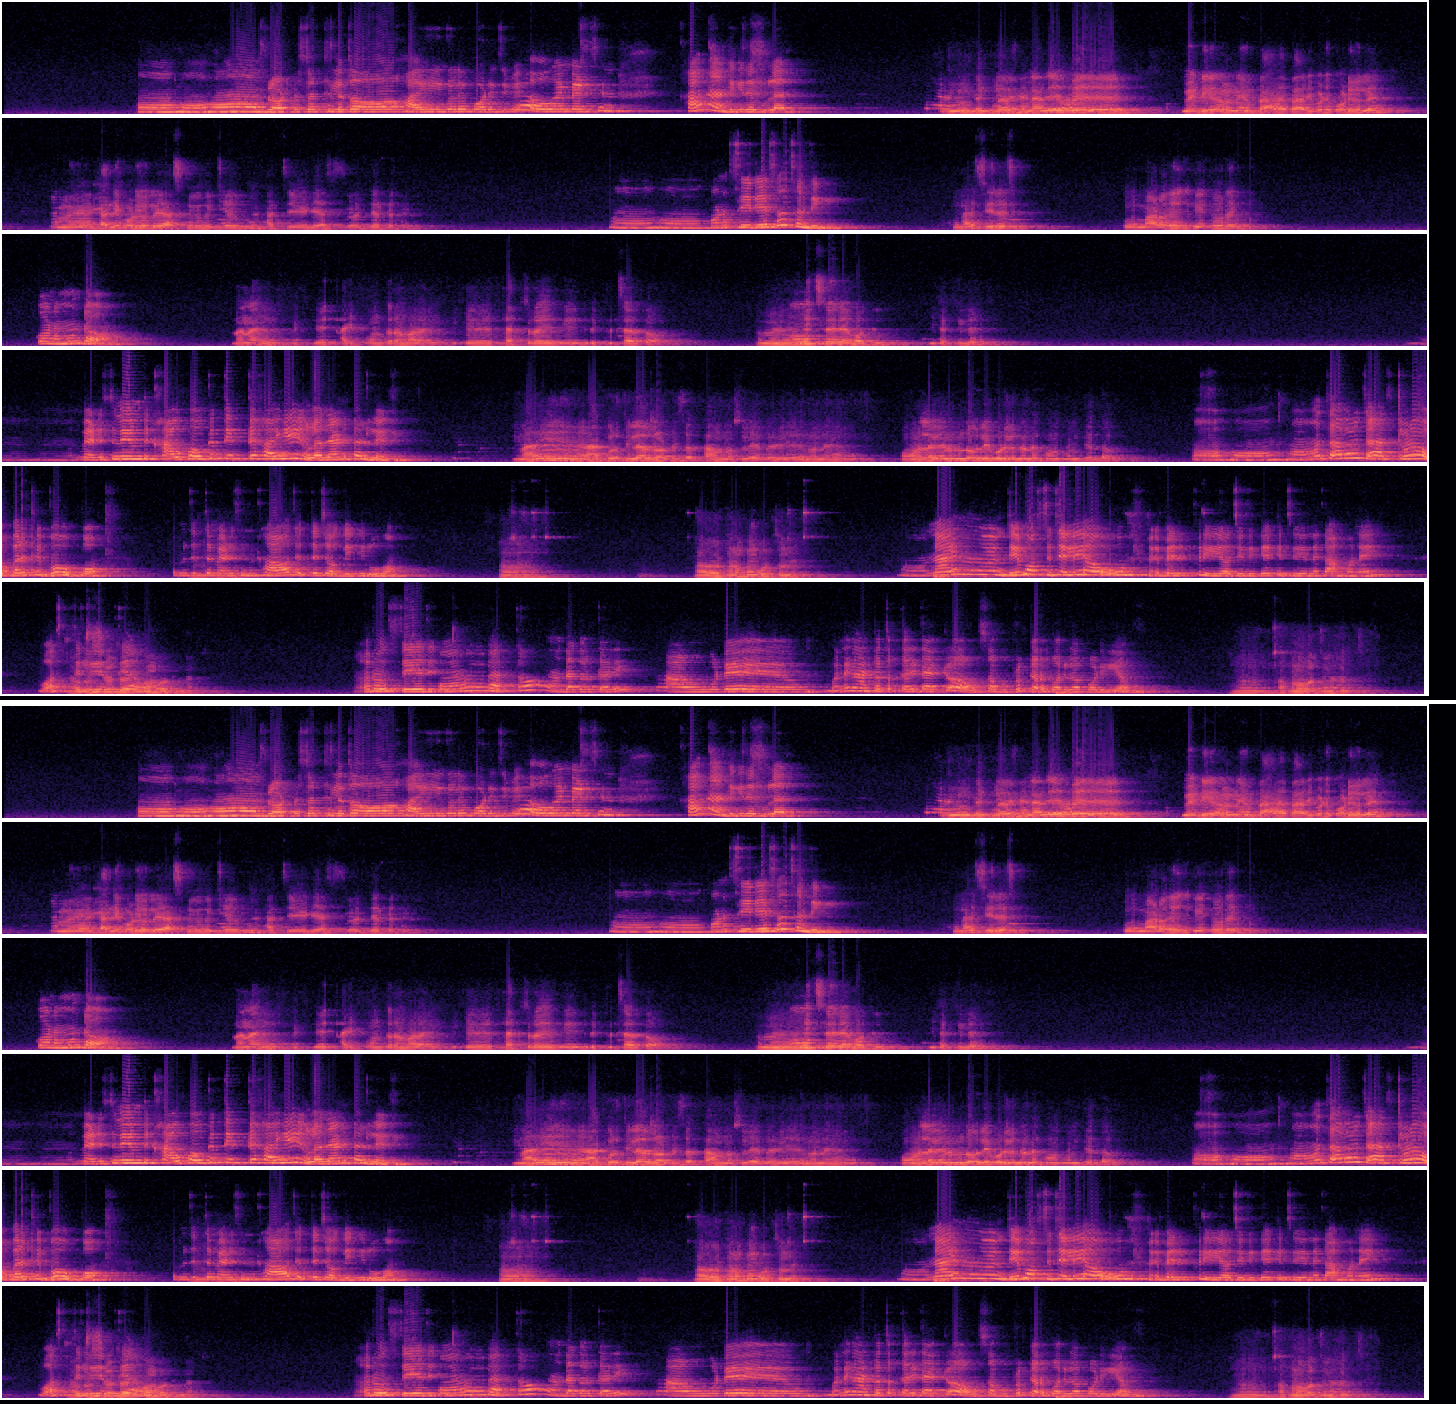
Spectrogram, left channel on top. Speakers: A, on the right; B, on the left.
A: ହୁଁ
B: ଓହୋ ହଁ ବ୍ଲଡ ପ୍ରେସର ଥିଲେ ତ ହାଇ ହେଇଗଲେ ପଡିଯିବେ ଆଉ ଏ ମେଡିସିନ। ଖାଉ ନାହାନ୍ତି କି ରେଗୁଲାର?
A: ହୁଁ ରେଗୁଲାର ଖାଇ ନାହାନ୍ତି ଏବେ। ମେଡିକାଲ ମାନେ ବା-ବାରିପଟେ ପଡିଗଲେ। ଆମେ କାଲି ପଡିଗଲେ ଆସିଥିଲୁ ଦେଖିବାକୁ ଆଜି ଏଇଠି ଆସିଛୁ ଆଜି ଆଉଥରେ। <inaudible>
B: ଓହୋ କଣ ସିରିଅସ୍ ଅଛନ୍ତି କି?
A: ନାଇ ସିରିସ ମାଡହେଇଜାଇଛି ଯୋରେ।
B: କଣ ମୁଣ୍ଡ?
A: ନା ନାଇଁ ପିଠି ଆଇ ପଞ୍ଜରା ମାଡ ହେଇଛି ଟିକେ ଫ୍ରାକ୍ଚର ହେଇାଇଛି ତି ସାରେ ତ ଆମେ
B: ଓହୋ।
A: ଏକ୍ସରେ ହେକା କରିଥିଲୁ। ଦେଖିଲେ
B: ହୁଁ ହୁଁ ମେଡିସିନ ଏମିତି ଖାଉ ଖାଉ କେମିତି ଏତେ ହାଇ ହେଇଗଲା ଜାଣି ପାରିଲେନି?
A: <inaudible> ନାଇଁ ଆଗରୁ ଥିଲା ବ୍ଲଡ଼ ପ୍ରେସର ଖାଉନଥିଲେ ଏବେ ଟେ ମାନେ କଣ ହେ ଲାଗି ମୁଣ୍ଡ ବୁଲେଇ ପଡ ନା କଣ କେମିତି ହେଲେ ଆଉ
B: ଓହୋ ହଁ ତାପରେ ଯାହା ଯେତେବେଳେ ହବାରେ ଥିବ ହବ ତମେ
A: ହୁଁ
B: ଯେତେ
A: ହୁଁ
B: ମେଡିସିନ
A: ହୁଁ।
B: ଖାଅ ଯେତେ ଜଗିକି କି ରୁହ।
A: ହଁ।
B: <unintelligible>
A: ଆଉ ଆପଣ କଣ କରୁଚନ୍ତି?
B: ହଁ ନାଇଁ ମୁଁ ଏମତି ବସିଥିଲି ଆଉ ଏବେ ଫ୍ରି ଅଛି ଟିକେ କିଛି ଏନେ କାମ ନାହିଁ ବସିଥିଲି
A: ଆଉ ରୋଷେଇବାସ
B: ଏମିତି
A: ଆଜି
B: ଆଉ।
A: କଣ କରିଥିଲେ?
B: ରୋଷେଇ ଆଜି କଣ ଭାତ ଅଣ୍ଡା ତରକାରୀ ଆଉ ଗୋଟେ ମାନେ ଘାଣ୍ଟ ତରକାରୀ ଟାଇପି ର ଆଉ ସବୁ ପ୍ରକାର ପରିବା ପଡିକି ଆଉ।
A: ହୁଁ ଆପଣ କରିଥିଲେ ସବୁ?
